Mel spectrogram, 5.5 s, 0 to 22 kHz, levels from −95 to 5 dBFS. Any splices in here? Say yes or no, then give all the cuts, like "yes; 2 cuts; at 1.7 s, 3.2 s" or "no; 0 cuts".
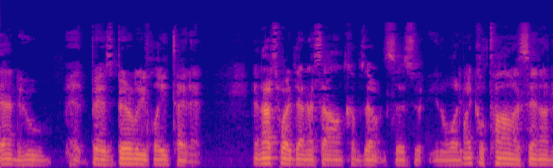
yes; 2 cuts; at 1.5 s, 4.6 s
